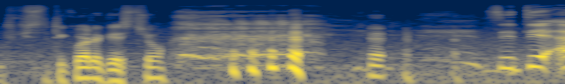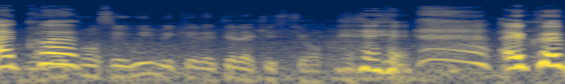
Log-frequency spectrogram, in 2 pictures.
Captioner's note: laughs; laughs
